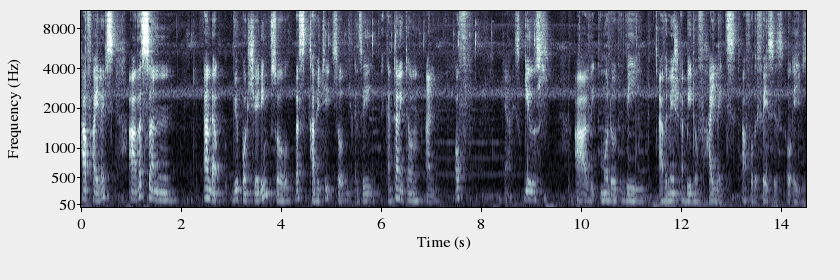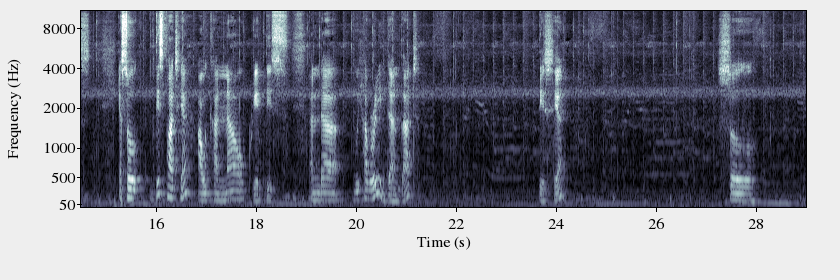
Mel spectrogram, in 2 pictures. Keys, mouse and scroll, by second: 4.4-8.3 drag, 8.3 scroll down 1, 9.0 click, 12.2 click, 13.9-14.3 scroll up 4, 14.6 scroll down 3, 18.7-19.1 scroll down 1, 19.5-19.9 scroll up 2, 24.7 click, 25.6-26.1 scroll down 1, 27.0-27.4 scroll up 2.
